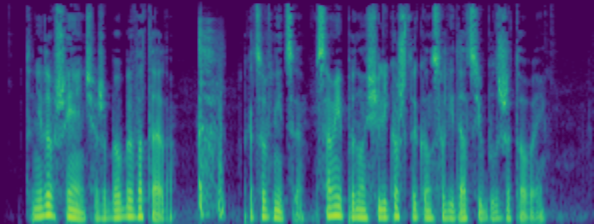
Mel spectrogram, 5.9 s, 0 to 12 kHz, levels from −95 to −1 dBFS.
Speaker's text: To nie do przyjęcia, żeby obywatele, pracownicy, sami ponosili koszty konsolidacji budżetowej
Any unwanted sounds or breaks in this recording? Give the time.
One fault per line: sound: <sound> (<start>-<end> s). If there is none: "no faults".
sound: cough (2.0-2.3 s)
